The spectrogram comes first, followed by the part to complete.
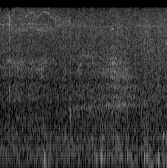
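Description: A few soft, low knocks and thumps over quiet room tone: handling noise at a lectern.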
